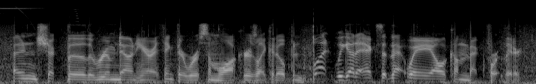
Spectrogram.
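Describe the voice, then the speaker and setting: Against noticeable background noise, a man with a medium pitch and ordinary pitch variation talks at a very fast pace, with hardly any pauses and very even loudness. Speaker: gaming streamer. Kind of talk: live gameplay commentary. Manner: stutters when excited; casual, profane.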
